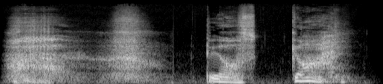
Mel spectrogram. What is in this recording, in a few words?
grief, survivor voice, biker; Left 4 Dead 2; left4dead2 dlc2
